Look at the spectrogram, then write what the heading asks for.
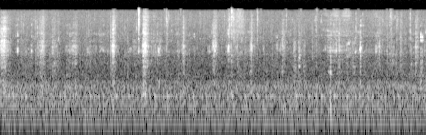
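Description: Someone chewing a crispy fried chicken tender, small crunches and mouth clicks coming at irregular moments over a steady low hum.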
